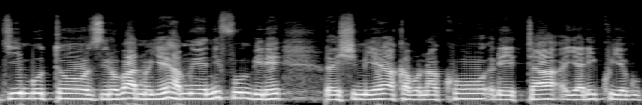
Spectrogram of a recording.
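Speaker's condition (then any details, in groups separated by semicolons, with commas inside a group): No condition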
